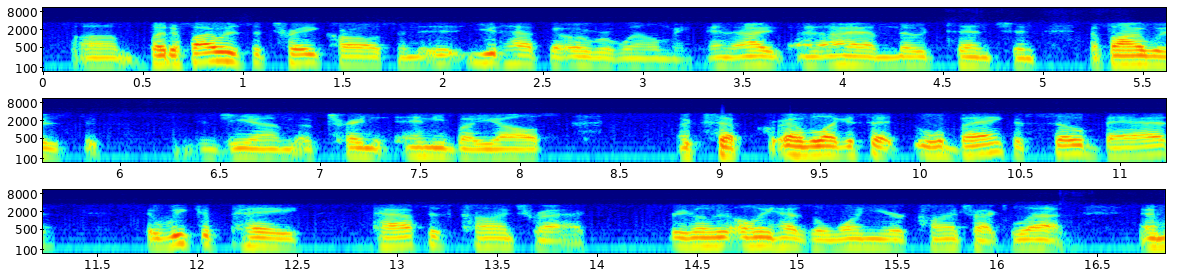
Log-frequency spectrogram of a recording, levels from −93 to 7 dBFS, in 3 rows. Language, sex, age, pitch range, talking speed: English, male, 50-69, 115-130 Hz, 190 wpm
